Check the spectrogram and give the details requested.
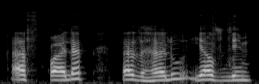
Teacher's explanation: زبان ہماری دانتوں کے درمیان میں آئے گی، زال، سا اور ضا میں. یا ضا زبر یز، لام زیر لی، یز لی، میم پیش مو، یز لیمو، یز لم، یظلم، یظلم. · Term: نرمی والے حروف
